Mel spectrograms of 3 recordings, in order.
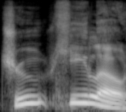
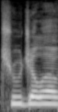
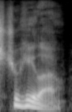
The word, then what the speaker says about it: Trujillo: metallica uh tyson trujillo true helo not true jello it's true hilo tyson tell me i'm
